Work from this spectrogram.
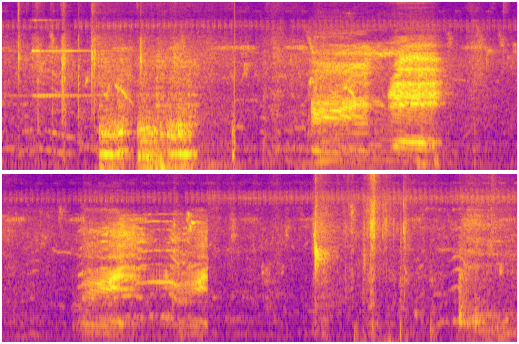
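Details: Cow nursing her calf on an Indian farm; two drawn-out, wavering moos with rich harmonics, each lasting about a second, among a man's calling voice and a lower, rougher call early on.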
